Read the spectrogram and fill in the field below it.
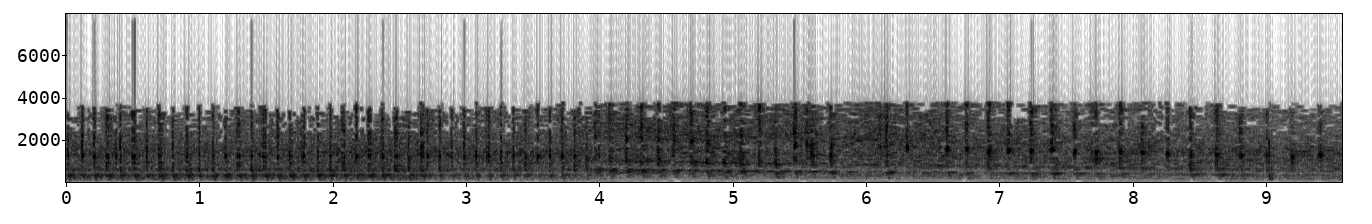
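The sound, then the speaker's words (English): Vela pulsar radio pulses, slowed down and rendered as sound: a dense, rapid stream of buzzy clicks, steady and loud, rattling like a sewing machine motor, with the tone thinning slightly partway through. “And then we had the Vela Pulsar. You remember the Vela Pulsar, right?”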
